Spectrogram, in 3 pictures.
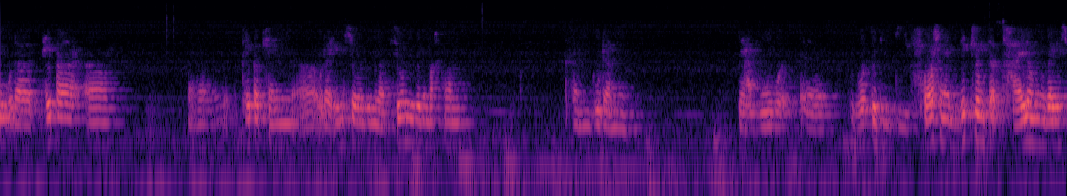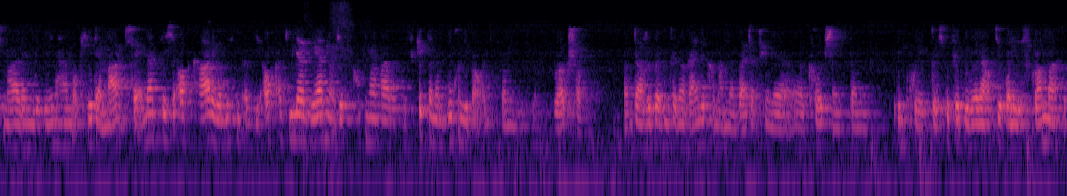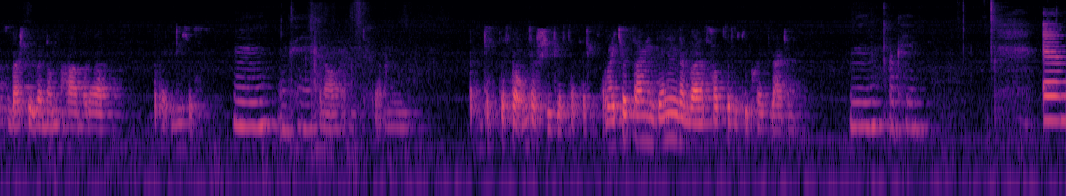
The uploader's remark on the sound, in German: Ich bitte die Tonqualität zu entschuldigen...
